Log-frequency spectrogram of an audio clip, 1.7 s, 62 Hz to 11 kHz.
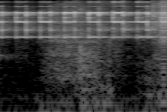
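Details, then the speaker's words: Pride Jazzy Air 2 power wheelchair with seat lift raised: rapid shrill beeping, about three to four beeps a second; a seat leveling sensor fastened too tight stays stuck down and triggers the alarm, fixed by loosening the sensor. "now what can happen is sometimes if these are too tight it won't go up when the chair goes up one might get stuck down and will trigger the sound"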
